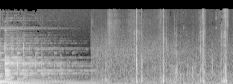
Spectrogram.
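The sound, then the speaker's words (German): Two circus camels munch carrots, pulling them between their hairy lips, with crisp, irregular crunches and crackles that come and go as they chew. “Eine Mohrrübe nach der anderen ziehen die beiden Kamele mit ihren haarigen Lippen zwischen die Zähne.”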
